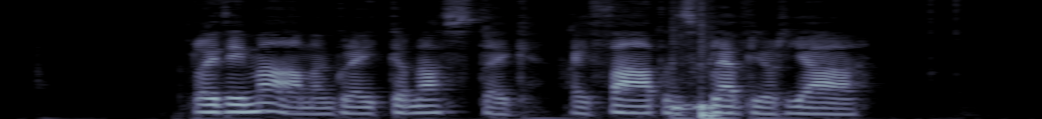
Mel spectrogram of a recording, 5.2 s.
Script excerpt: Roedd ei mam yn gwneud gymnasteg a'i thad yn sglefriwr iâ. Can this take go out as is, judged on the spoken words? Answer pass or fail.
pass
